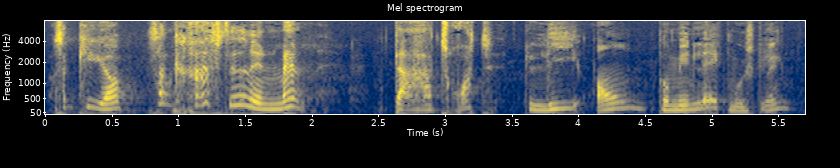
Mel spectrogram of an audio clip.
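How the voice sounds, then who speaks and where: A man's voice: high-pitched, big pitch swings, a little mellow. Guy rambling thru a story on a podcast, lots of uh and restarts, casual chat. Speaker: podcast co-host.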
